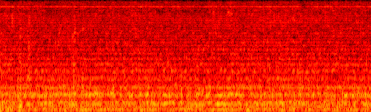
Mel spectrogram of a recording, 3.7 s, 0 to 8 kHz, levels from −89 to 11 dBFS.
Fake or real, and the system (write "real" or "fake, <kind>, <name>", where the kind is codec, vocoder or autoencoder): fake, vocoder, HiFi-GAN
